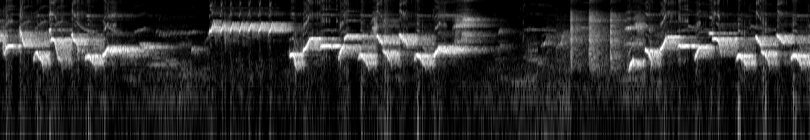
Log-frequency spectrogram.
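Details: White-rumped shama pouring out loud kretekan song to goad a lazy bird into singing, morning lure: fast runs of stepped whistled notes and scratchy bursts, with a quieter dip midway.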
